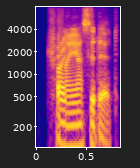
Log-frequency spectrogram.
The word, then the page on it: triacetate: American English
